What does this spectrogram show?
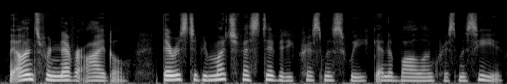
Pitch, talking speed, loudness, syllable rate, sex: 185 Hz, 225 wpm, -20 LUFS, 6.4 syllables/s, female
